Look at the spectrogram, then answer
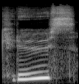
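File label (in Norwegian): "cruise", Norwegian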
